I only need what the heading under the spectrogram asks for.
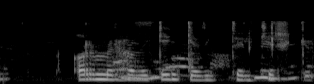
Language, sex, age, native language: Icelandic, female, 10, Icelandic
